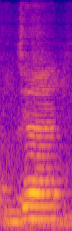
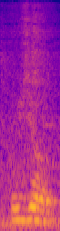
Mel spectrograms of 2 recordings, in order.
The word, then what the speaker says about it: Peugeot: Karena banyak orang bingung nyebutin nama brandnya atau punya pengucapan sendiri lah. Yang pertama ada Pijet, yang kedua T-shirt, yang ketiga Peugeot. Oke.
